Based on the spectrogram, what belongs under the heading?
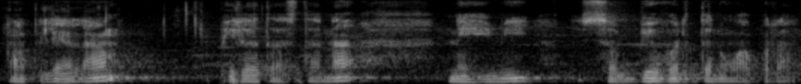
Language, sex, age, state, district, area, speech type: Marathi, male, 30-45, Maharashtra, Satara, rural, spontaneous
